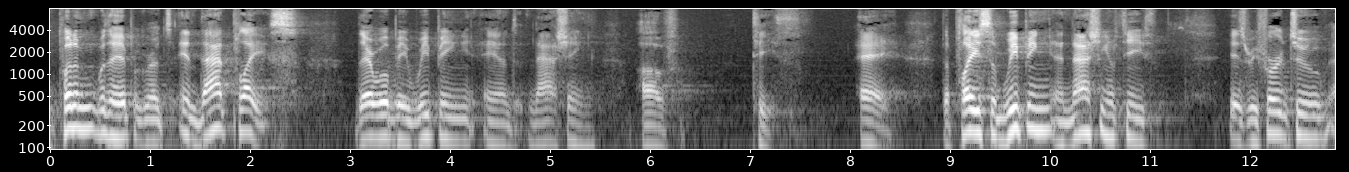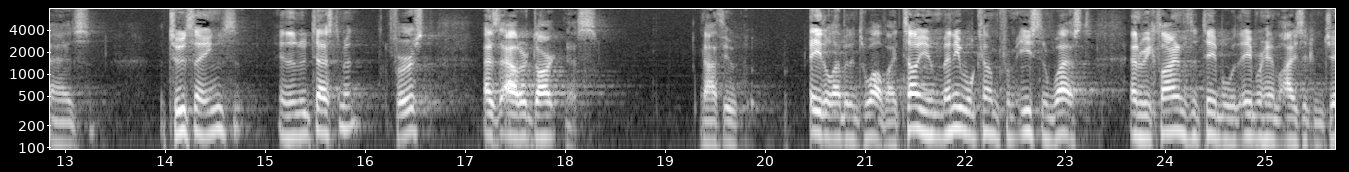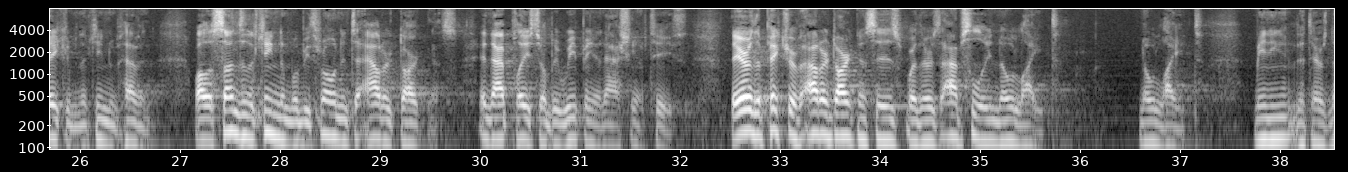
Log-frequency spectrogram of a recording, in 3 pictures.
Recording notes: This is a sermon recorded at the Lebanon Bible Fellowship Church in Lebanon, PA on 7/03/2016.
